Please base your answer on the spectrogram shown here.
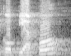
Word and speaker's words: Copiapó: los que sean de Copiapó, pero con acento en la O.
